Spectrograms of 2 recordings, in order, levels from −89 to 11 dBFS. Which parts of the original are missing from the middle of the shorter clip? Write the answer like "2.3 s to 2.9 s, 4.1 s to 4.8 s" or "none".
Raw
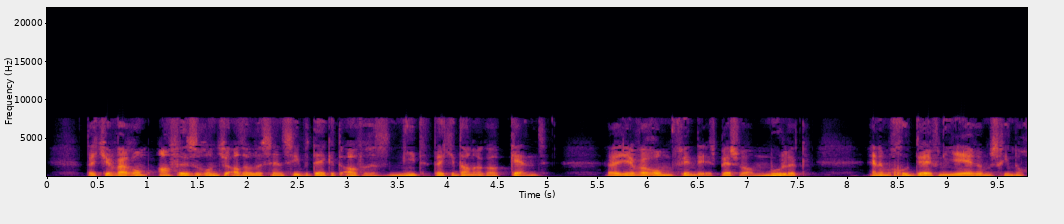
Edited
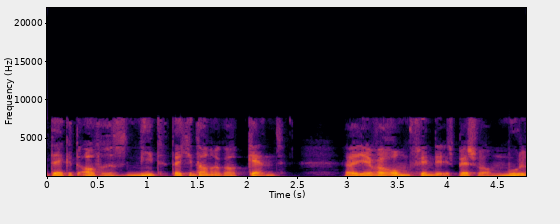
none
